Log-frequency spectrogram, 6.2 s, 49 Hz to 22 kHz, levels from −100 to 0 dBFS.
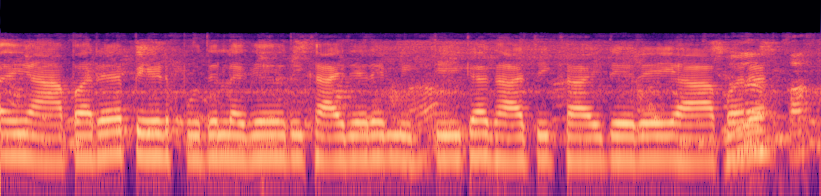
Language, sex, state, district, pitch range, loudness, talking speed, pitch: Hindi, male, Chandigarh, Chandigarh, 155-165 Hz, -14 LUFS, 195 wpm, 160 Hz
